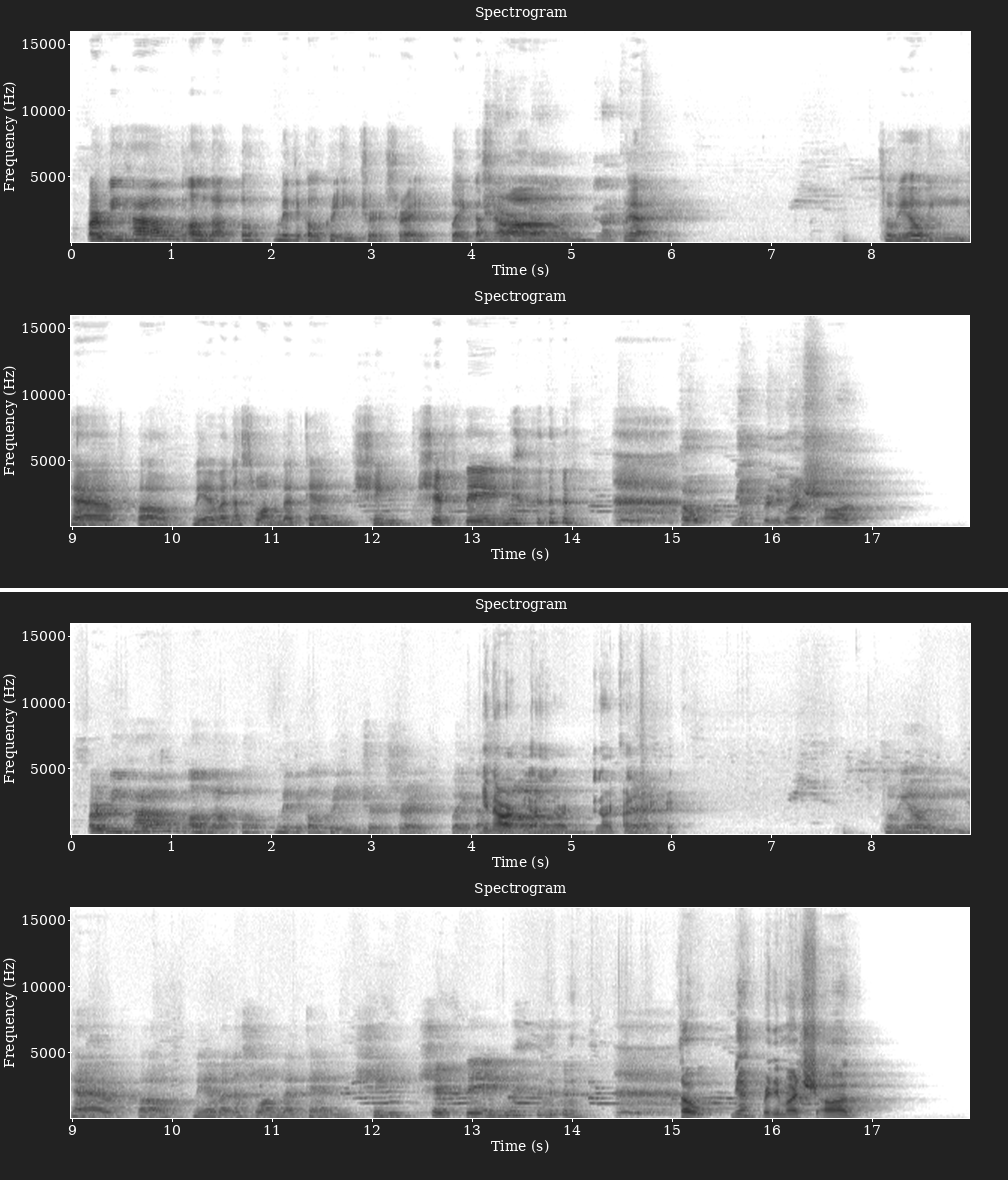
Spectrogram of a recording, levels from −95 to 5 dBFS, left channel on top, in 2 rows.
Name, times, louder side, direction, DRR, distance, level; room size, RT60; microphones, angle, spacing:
voice 1, 0.2-5.2 5.5-5.8 8.1-14.1 14.4-15.1, left 6 dB, 40° left, 6 dB, 0.3 m, -27 dB
voice 2, 4.1-5.0 5.2-5.8 11.7-12.3 12.7-12.9 13.4-14.5 15.1-16.9, right 7 dB, 80° right, 9 dB, 0.3 m, -27 dB
6.2 x 2.5 x 2.3 m, 0.77 s
head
